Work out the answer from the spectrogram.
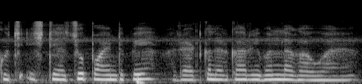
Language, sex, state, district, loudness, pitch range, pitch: Hindi, female, Uttar Pradesh, Shamli, -18 LUFS, 210-230 Hz, 220 Hz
